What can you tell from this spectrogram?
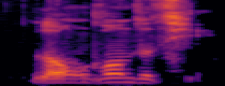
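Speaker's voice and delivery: deep, restrained male voice; low, formal invitation; courteous prince. A narrator's reading. Prince invites his guest ahead, low and formal.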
